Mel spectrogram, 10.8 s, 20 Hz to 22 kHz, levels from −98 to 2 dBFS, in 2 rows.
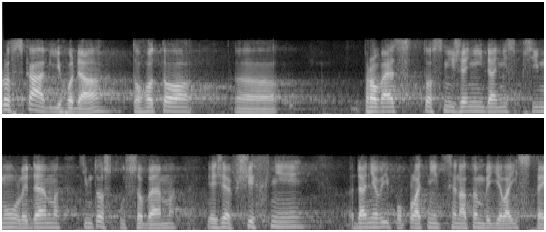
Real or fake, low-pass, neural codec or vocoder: fake; 5.4 kHz; codec, 16 kHz, 8 kbps, FunCodec, trained on Chinese and English, 25 frames a second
